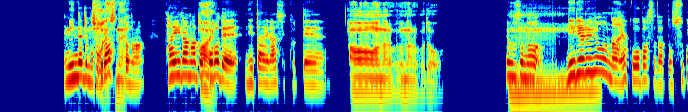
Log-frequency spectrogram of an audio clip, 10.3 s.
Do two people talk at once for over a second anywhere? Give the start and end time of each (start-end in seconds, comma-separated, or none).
7.6-9.0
